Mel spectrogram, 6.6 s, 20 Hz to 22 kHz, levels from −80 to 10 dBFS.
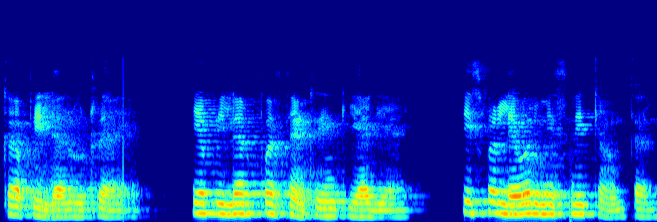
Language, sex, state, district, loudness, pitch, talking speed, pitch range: Hindi, male, Uttar Pradesh, Etah, -21 LUFS, 150 Hz, 175 wpm, 120-175 Hz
